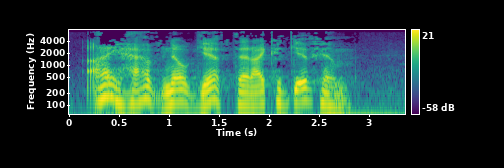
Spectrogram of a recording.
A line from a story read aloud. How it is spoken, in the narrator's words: he said sadly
